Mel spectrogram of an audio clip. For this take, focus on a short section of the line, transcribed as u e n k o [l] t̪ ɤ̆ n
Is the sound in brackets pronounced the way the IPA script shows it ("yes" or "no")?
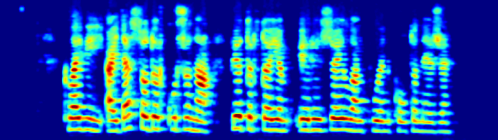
yes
